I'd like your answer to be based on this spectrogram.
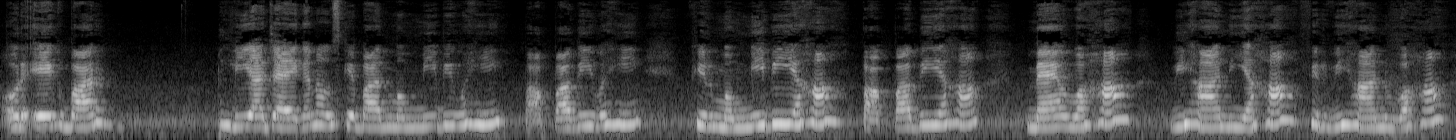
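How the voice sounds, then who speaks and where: A young woman with a high, bright voice talks chattily to her viewers in a casual family vlog, often breaking into laughter between loose, hesitant sentences. A faint hiss of background noise sits under her voice. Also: measured pace. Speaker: vlogger.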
